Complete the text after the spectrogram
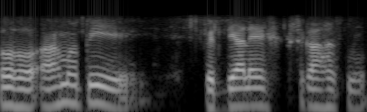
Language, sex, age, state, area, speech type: Sanskrit, male, 18-30, Uttarakhand, urban, conversation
